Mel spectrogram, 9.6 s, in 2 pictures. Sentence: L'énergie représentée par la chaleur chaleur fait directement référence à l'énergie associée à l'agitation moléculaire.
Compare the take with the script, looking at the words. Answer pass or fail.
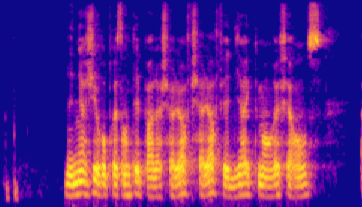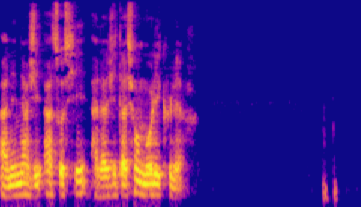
pass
